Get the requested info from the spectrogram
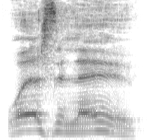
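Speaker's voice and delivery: slow, loud mock English accent; drawn-out English accent question. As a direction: imitate an Englishman asking insistently. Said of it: "he kept asking me".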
